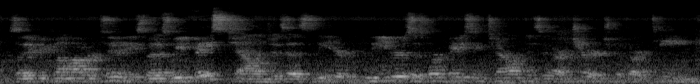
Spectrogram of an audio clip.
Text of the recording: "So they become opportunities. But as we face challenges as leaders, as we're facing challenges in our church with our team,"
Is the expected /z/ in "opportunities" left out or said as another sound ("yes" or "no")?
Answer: no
